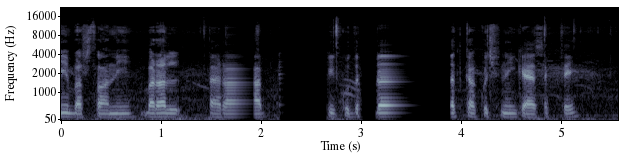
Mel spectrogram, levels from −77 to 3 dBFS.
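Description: Packets were likely held up, emptying the jitter buffer: call audio freezes at 1.67–1.95, 2.19–2.68, 2.98–3.17 and 3.21–3.92 s stretch the last sound into a fading buzz, mostly decaying to silence, before the sound resumes where it stopped. Then, from 4.28 to 4.68 s, a jitter buffer slow-down repeats pitch periods to add 41 ms, so the sound runs at 91% speed with the same pitch and slightly drawn-out sounds.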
